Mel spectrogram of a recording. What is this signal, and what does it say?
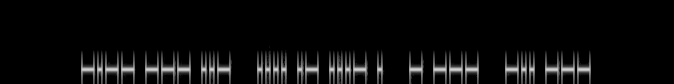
Morse code, heard as a keyed tone, about 30 wpm, 700 Hz. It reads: YOU HAVE TO DO
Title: Sets of 4 Words 30wpm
